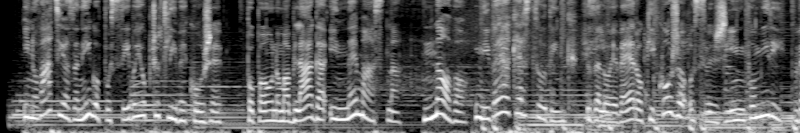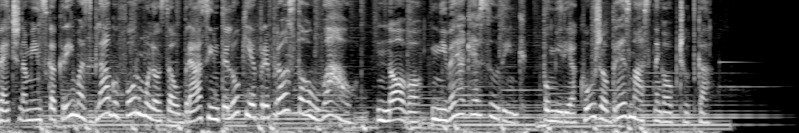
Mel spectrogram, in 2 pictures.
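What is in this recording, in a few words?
comercial, Slovenian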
